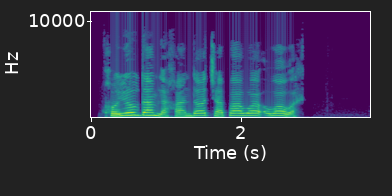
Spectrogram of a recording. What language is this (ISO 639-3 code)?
pus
